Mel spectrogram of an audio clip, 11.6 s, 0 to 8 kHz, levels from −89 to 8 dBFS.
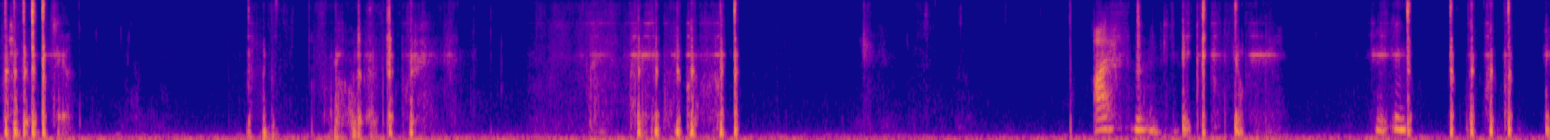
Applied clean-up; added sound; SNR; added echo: neural diffusion model UNIVERSE++.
